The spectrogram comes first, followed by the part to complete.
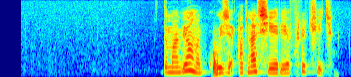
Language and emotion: Russian, neutral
